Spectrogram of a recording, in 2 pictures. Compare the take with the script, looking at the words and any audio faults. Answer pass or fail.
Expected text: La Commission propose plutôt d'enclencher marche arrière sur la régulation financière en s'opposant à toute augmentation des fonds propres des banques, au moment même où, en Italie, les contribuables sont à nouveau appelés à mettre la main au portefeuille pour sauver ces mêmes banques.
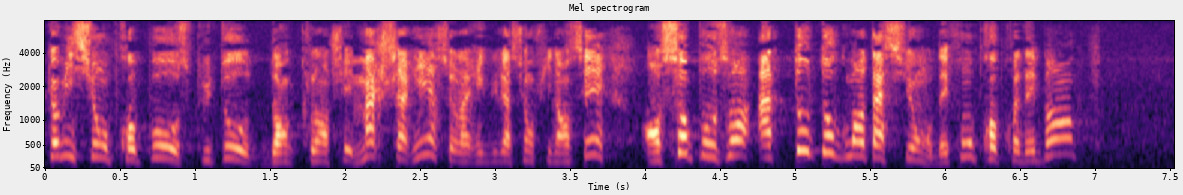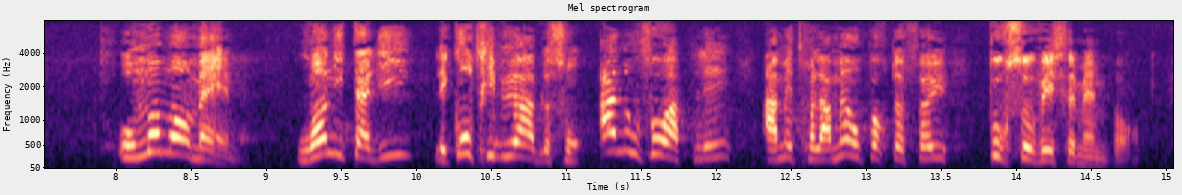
pass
